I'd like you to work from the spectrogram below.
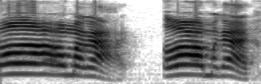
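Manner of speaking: loud, high cry of shock; shocked exclamation. Retold or imitated. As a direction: reenact a horrified reaction at full voice. Retelling own shocked reaction.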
